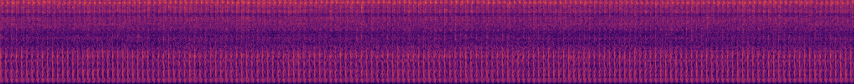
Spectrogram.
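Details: Motor-cultivator that knocked and stalled in autumn after hard use, started poorly; running after cleaning; single cylinder popping evenly with light quick tapping on every beat; owner suspects a valve tapping, before valve check.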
